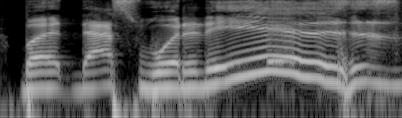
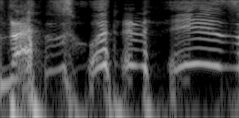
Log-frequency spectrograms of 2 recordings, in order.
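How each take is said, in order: First: Said in the usual way. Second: High and giggling; laughing. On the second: Real, not acted. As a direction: laugh through the repeat.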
